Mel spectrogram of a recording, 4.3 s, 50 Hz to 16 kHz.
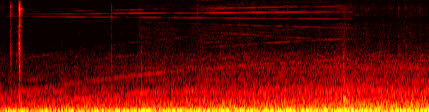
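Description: A 2024 Tesla Model S Long Range accelerates quickly. A loud, steady low road and tire roar fills the cabin, with a faint rising electric motor whine over it and no talking.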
